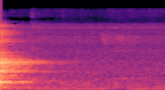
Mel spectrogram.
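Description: A man's voice through a handheld microphone trailing off as he ends a phrase, the last sound fading away within about the first second, then quiet room tone for the rest of the pause.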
